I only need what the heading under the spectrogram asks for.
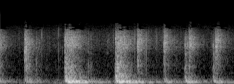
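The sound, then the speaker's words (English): A shotgun is pounded and hammered against a floor, making several dull, hollow thuds and knocks at an uneven rhythm, moderately loud with no voices. “I'm going to take the same gun and pound it on the floor. And now I'm going to hammer it and knock it.”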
